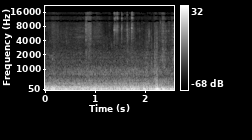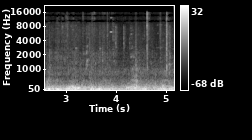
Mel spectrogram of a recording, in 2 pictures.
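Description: Ford Transit van's road noise heard from inside the cab: a steady low rumble of engine and tyres, with a few short knocks and rattles as it rolls over a railroad crossing.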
